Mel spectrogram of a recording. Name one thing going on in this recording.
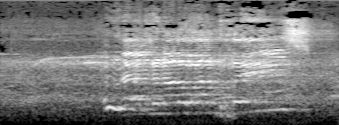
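A rock band plays loudly through loudspeakers.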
